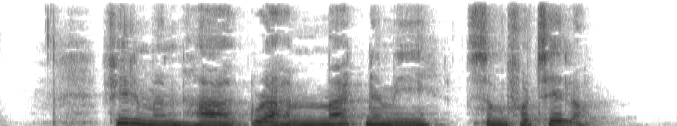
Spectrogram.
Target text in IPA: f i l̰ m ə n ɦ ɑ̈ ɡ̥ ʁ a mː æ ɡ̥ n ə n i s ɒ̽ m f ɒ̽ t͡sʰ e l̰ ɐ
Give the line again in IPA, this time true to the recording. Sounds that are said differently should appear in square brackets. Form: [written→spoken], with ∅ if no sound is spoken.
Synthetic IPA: f i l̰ m ə n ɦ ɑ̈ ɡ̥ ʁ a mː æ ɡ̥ n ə [n→m] i s ɒ̽ m f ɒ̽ t͡sʰ e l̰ ɐ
